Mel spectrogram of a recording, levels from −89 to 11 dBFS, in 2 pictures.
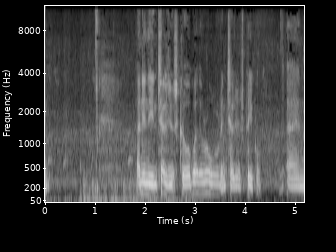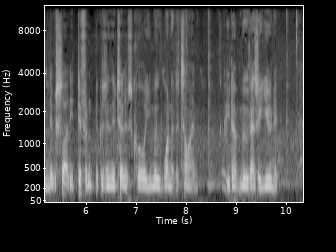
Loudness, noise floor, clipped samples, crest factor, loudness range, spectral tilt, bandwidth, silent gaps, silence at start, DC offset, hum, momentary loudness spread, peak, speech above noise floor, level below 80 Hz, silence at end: -17 LUFS; -40 dBFS; under 0.1%; 16 dB; 2 LU; -3.5 dB/octave; 11.5 kHz; none; 0 s; under 0.1%; none; 18 LU; -2 dBFS; 24 dB; -46 dBFS; 0 s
